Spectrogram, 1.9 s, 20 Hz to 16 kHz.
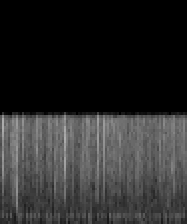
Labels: {"label": "anthrophony, mechanical", "recorder": "SoundTrap 300"}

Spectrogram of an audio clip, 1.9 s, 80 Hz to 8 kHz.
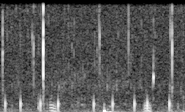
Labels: {"label": "biophony, knock croak", "recorder": "SoundTrap 300"}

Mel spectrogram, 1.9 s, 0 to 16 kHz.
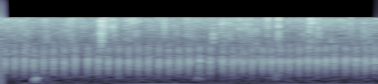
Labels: {"label": "biophony, rattle", "recorder": "SoundTrap 500"}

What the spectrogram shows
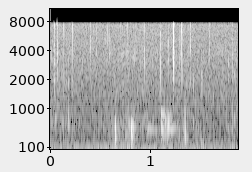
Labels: {"label": "biophony, knock croak", "recorder": "SoundTrap 300"}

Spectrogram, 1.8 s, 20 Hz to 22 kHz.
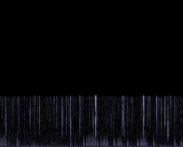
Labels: {"label": "biophony, knock croak", "recorder": "SoundTrap 300"}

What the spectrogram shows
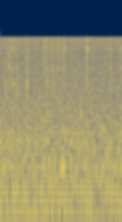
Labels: {"label": "ambient", "recorder": "HydroMoth"}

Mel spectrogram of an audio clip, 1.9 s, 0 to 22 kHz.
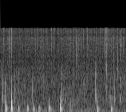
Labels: {"label": "biophony, knock", "recorder": "SoundTrap 600 or HydroMoth"}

